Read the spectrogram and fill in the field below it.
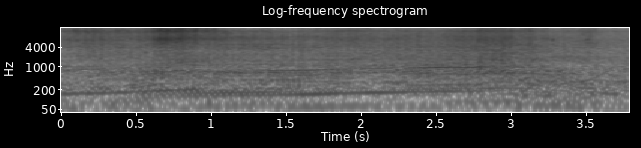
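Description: A 1971 Plymouth Cuda convertible with a Hemi V8 and worn mufflers cruises along a street, its engine a steady loud rumble with a gently rising drone, heard from on board and with no talking.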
